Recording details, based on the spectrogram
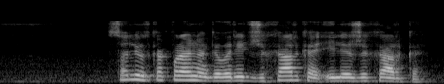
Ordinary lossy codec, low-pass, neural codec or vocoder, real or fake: none; none; none; real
